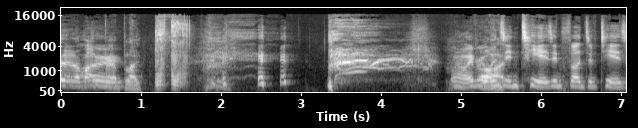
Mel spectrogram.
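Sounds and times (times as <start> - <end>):
speech: 0.0 - 2.9, 4.9 - 7.0
loud drawn-out buzzy fart sound: 1.2 - 1.8
breathy laughing bursts: 3.4 - 4.8.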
